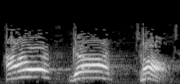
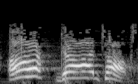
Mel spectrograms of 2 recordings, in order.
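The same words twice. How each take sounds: First: Very slow, much louder, "Our" stressed; "Our God talks" drawn out and loud for the echo; slow loud call and response. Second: Very slow, louder, "Our" leaned on; "Our God talks" slow and loud with weight on "Our"; slow emphatic declaration. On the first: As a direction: lead the congregation through it word by word. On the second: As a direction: proclaim it for them to echo. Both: Shown as a demonstration. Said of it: "Say that with me".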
